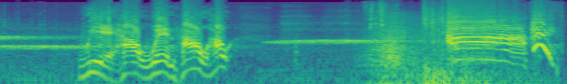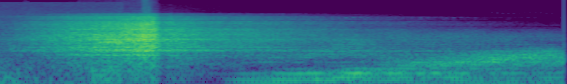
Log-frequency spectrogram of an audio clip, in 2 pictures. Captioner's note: screaming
